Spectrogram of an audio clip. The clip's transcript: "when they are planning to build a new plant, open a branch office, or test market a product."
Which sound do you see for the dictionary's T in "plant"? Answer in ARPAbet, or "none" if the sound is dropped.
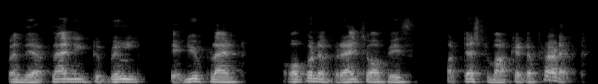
T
